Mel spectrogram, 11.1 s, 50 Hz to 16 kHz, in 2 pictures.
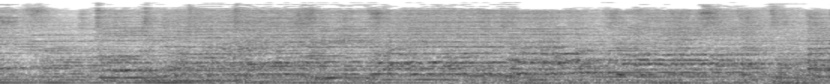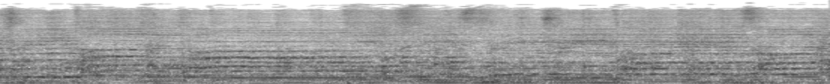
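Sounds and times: parade music with choir singing: 0.0 - 11.0.

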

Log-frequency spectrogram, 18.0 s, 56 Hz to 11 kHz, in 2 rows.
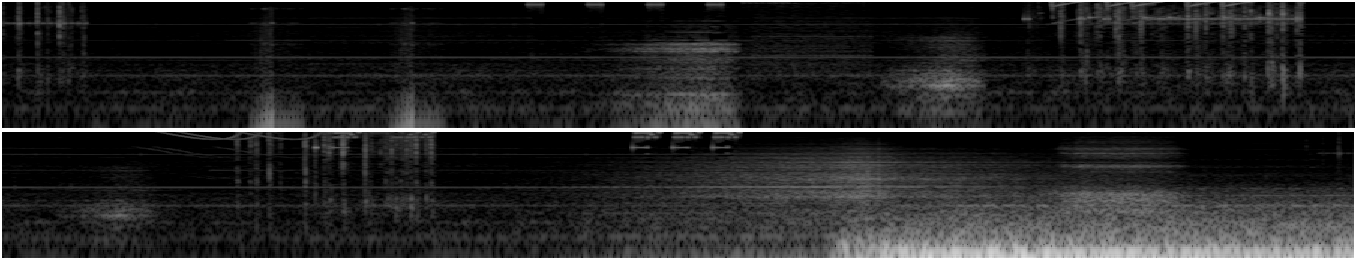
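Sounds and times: sweeping electronic tones: 3.5 - 8.7, 9.4 - 14.8, 17.6 - 18.0
high digital chirps: 3.9 - 5.8, 13.0 - 14.2
low rumble: 12.9 - 18.0
short high beeps: 13.1 - 14.0
quick triple beep: 13.2 - 14.2.

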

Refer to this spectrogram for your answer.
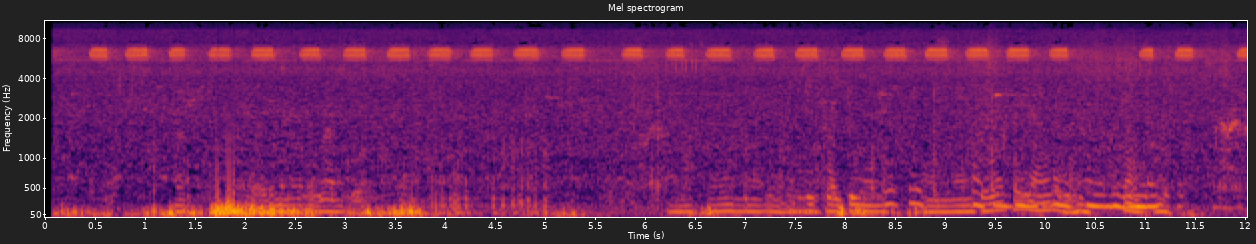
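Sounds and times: insect chirping: 0.1 - 12.0
low rumbling and scraping: 1.2 - 11.4.

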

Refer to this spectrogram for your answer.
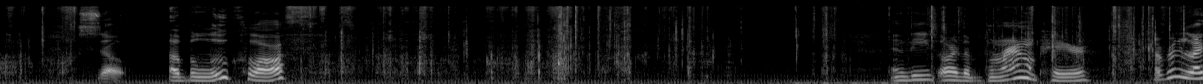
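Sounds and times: box and wrapping rustling: 2.9 - 7.4, 8.0 - 12.0.

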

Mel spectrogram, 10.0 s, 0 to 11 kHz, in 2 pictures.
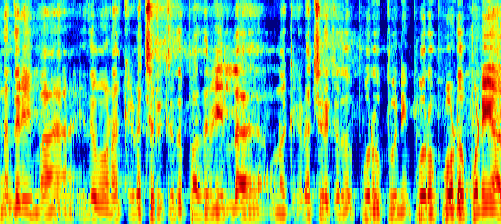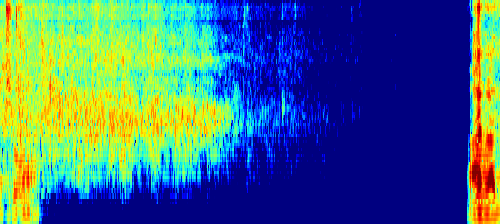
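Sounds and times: audience applause: 4.8 - 8.2.

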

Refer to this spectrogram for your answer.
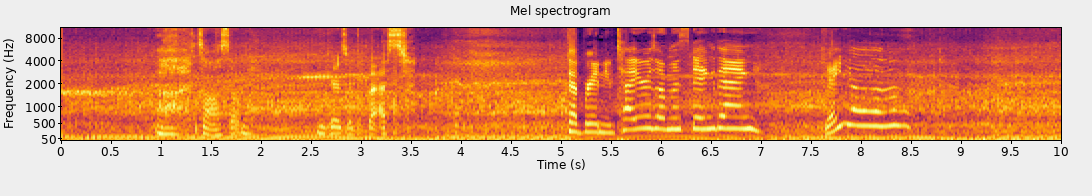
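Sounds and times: motorcycle engine rumble: 0.0 - 10.0
road and wind noise: 0.0 - 10.0.

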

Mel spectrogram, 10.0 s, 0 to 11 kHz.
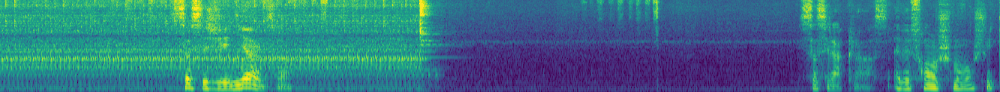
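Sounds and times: electric motor humming: 0.0 - 4.2.

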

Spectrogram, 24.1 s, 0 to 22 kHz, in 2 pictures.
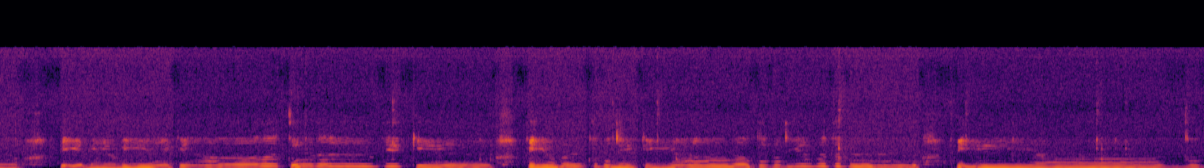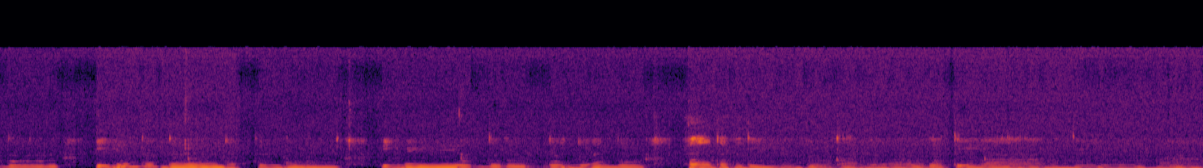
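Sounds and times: person singing a cappella: 0.0 - 24.0.

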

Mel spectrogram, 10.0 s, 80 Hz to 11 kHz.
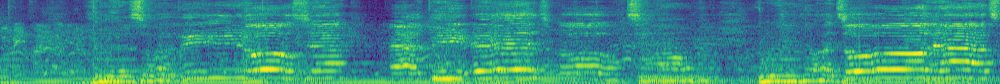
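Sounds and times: acoustic guitars: 0.0 - 10.0
man singing: 0.0 - 10.0.

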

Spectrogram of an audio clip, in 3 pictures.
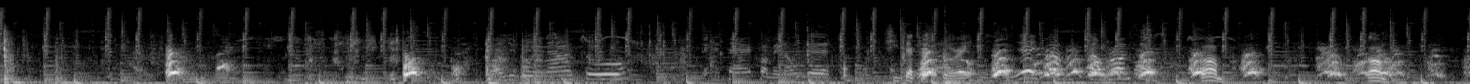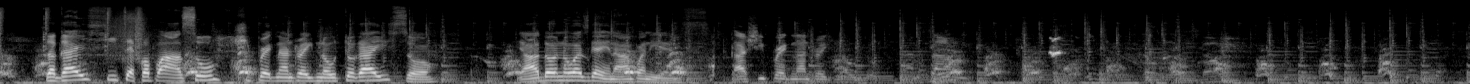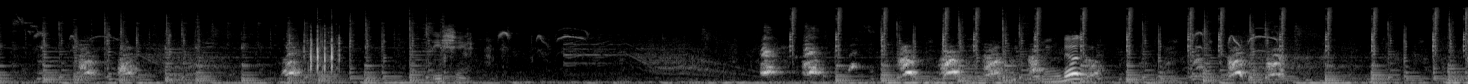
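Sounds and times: background music with steady beat: 0.0 - 34.1, 37.0 - 44.0
puppies yipping and whimpering: 9.1 - 15.3, 19.4 - 19.9, 24.0 - 31.5, 36.9 - 42.4.

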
